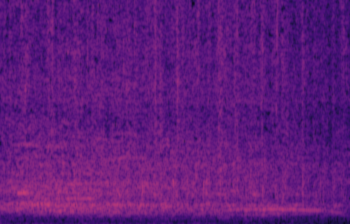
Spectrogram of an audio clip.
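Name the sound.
enthusiastic applause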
